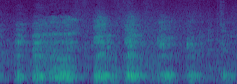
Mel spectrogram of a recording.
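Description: A person's voice making a run of short vocal sounds with no clear words.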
